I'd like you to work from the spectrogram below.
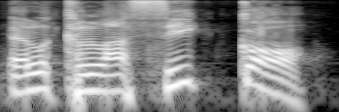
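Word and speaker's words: El Clásico: El Clasico. Dobre som to vyslovil? Áno.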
